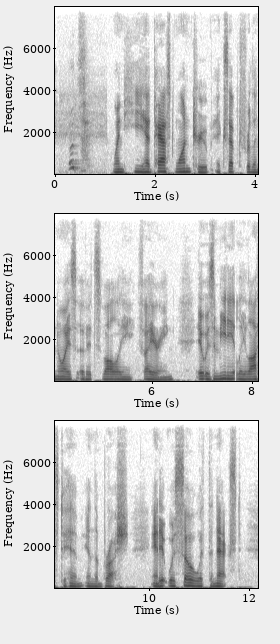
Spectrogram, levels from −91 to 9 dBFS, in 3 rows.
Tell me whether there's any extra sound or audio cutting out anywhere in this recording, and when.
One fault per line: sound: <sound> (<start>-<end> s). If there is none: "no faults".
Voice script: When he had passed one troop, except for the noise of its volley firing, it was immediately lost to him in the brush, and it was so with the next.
sound: sneeze (0.3-0.8 s)
sound: dropout (7.7-7.7 s)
